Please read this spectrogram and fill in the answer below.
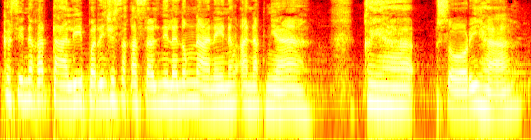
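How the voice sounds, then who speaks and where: An actor voicing a woman who is a teasing, blunt office friend, with exaggerated, drawn-out delivery in a radio drama. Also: sits low, steady tone, faint music behind, natural voice. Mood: blunt, concerned. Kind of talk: Tagalog radio drama dialogue.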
